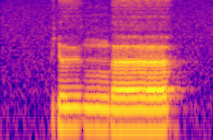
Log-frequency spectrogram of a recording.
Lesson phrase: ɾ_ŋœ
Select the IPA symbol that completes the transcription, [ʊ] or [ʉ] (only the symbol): ʉ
